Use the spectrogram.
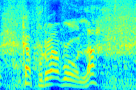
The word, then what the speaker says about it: Caprarola: Caprarola. It's hard to say that when you don't roll your R's in your native language.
